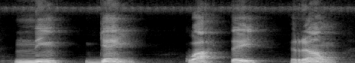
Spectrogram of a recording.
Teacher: a sua sílaba tônica vem sempre no final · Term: oxítonas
